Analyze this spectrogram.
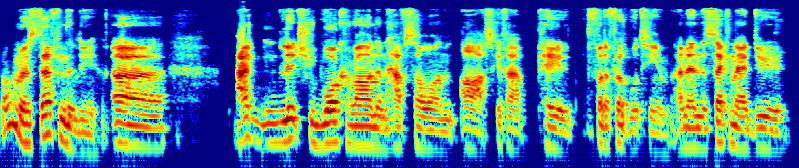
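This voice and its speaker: A man talks at a moderate pace in a fairly low voice with a bright, sharp tone and ordinary pitch variation. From England (South London). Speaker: college football player. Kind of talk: podcast interview. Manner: halting, many fillers and repeats.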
